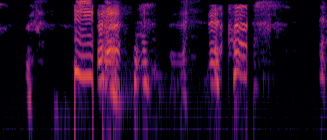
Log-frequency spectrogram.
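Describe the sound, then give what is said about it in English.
Throat clearing from a man before he speaks, heard as a few short voiced, gruff bursts of varying loudness with brief gaps between them. “Let me clear my throat.”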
